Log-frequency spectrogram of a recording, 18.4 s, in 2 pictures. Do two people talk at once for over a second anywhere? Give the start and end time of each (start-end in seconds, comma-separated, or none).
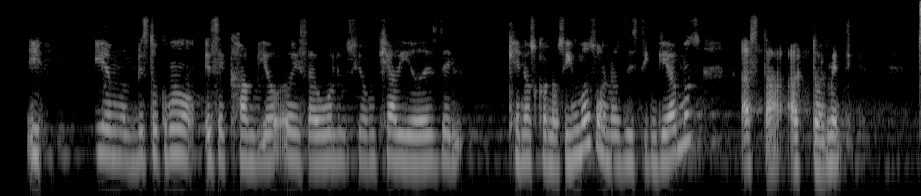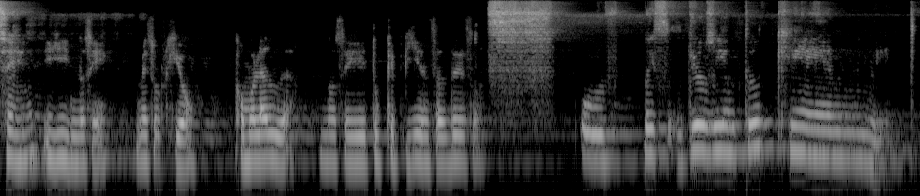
none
